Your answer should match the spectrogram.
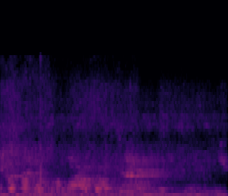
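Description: Faint background chatter of several voices, children among them, talking in short broken phrases.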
